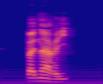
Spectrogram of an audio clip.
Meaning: whitlow, paronychia
- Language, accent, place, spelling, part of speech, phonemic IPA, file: French, France, Lyon, panaris, noun, /pa.na.ʁi/, LL-Q150 (fra)-panaris.wav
